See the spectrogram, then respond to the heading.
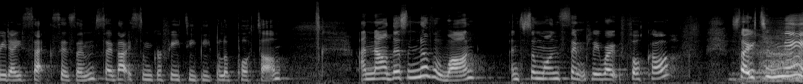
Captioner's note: audience laughter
